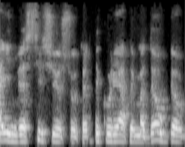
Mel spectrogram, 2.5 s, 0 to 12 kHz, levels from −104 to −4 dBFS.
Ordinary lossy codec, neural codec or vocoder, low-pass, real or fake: MP3, 48 kbps; none; 10.8 kHz; real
